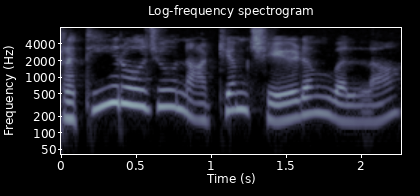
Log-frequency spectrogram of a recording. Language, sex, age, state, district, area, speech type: Telugu, female, 18-30, Andhra Pradesh, Alluri Sitarama Raju, urban, spontaneous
